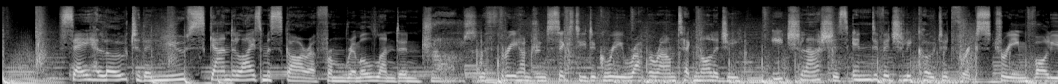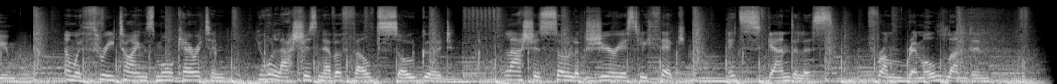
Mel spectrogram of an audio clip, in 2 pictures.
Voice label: Commercial; Rimmel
